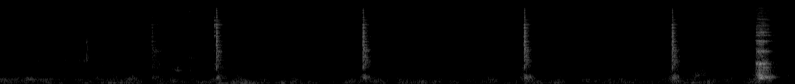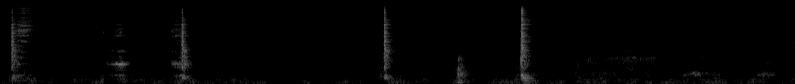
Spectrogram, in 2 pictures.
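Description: Light clicks and taps of a spatula against a pan as butter is spread in it, about a dozen at irregular intervals, with a faint soft hiss near the end as bread is set into the pan.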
